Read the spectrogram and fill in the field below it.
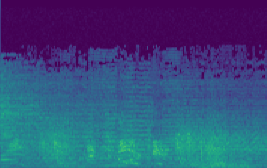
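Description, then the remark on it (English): Sci-fi blaster fire from a film scene in which Luke stands and then starts blasting, hitting a stormtrooper: quick, zapping shots with swooping pitch, layered over a dense, loud wash of music and action noise that continues throughout. “I love that Luke just stands there and then just starts blasting and just nails that first stormtrooper.”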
